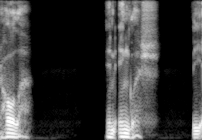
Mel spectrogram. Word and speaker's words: hola: In Spanish, the H is silent. You see it, but you don't say it, like in the word hola.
